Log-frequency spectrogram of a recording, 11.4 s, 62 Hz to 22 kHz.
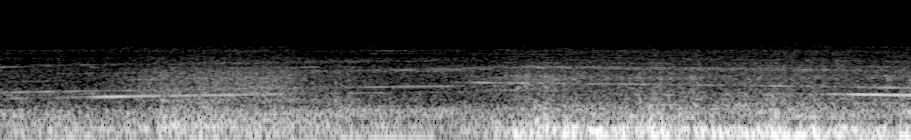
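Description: Running noise inside a Nishitetsu 6050 series train car: a steady low rumble of wheels on track, with faint, slowly shifting whine tones from its Mitsubishi SiC hybrid VVVF inverter. The rumble grows louder about six and a half seconds in.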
